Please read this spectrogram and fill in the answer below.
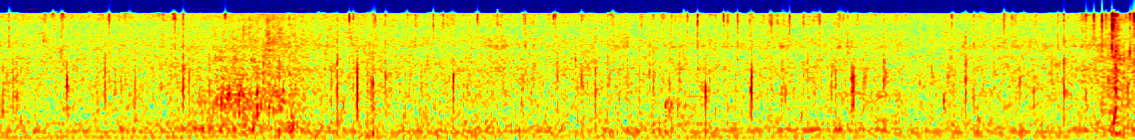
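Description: Rain falling on the water surface: a steady soft hiss dotted with small scattered drop ticks.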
